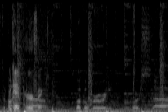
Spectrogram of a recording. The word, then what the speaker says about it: Bruery: Local brewery, of course, called the Brewery. But it's spelled Bruery.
